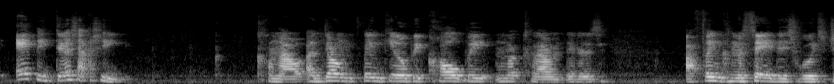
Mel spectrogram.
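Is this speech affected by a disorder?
Yes: cerebral palsy with stammer.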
